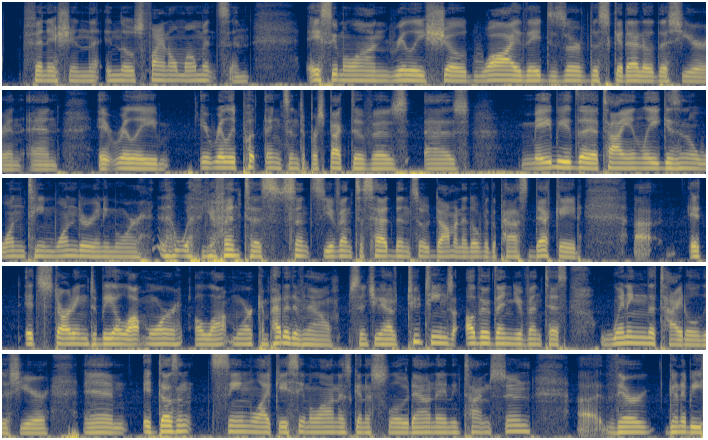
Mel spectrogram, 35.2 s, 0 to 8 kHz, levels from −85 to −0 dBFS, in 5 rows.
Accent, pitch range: American, 135-150 Hz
